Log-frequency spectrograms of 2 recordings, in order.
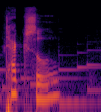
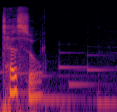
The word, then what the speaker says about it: Texel: I I assume that must be like the local dialect because you don't pronounce it with an X. You don't pronounce a texel. It's pronounced tessle.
